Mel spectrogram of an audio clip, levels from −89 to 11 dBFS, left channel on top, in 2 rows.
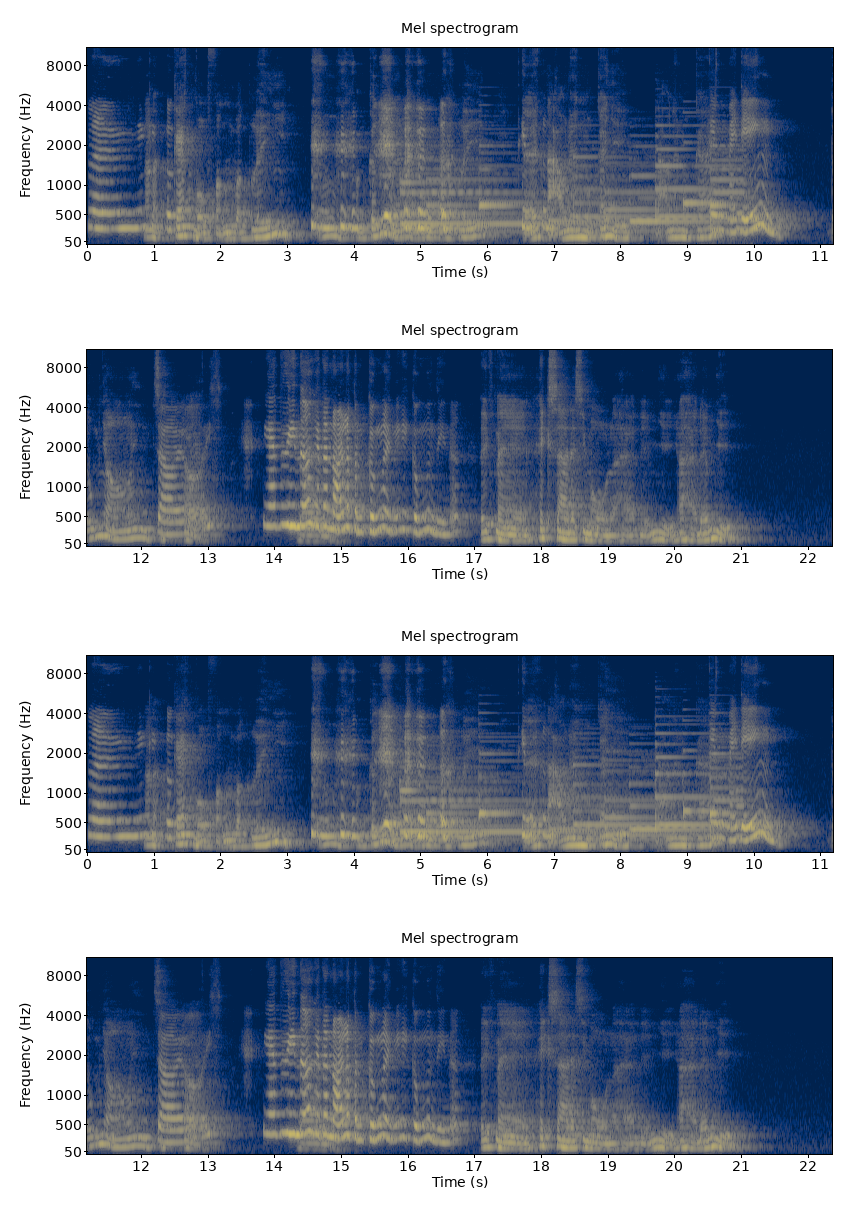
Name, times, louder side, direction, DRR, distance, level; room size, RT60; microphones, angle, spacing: voice 1, 0.0-1.6 3.4-5.5 6.5-7.0 9.3-10.4 11.9-13.1 13.8-16.8, left 1 dB, ahead, 5 dB, 0.6 m, -22 dB
voice 2, 0.8-3.1 3.4-6.0 6.5-8.1 8.5-9.5 11.2-12.4 12.6-12.9 14.3-14.9 17.1-20.9, left 1 dB, 30° left, -1 dB, 1.6 m, -26 dB
sound 1, 4.5-9.9, right 1 dB, 60° right, 1.1 m, -28 dB
16.5 x 7.1 x 6.6 m, 1.3 s
head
